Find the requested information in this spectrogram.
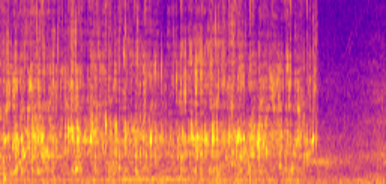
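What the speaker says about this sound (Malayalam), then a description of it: "അത് നമ്മൾ കപ്പായിട്ട് തന്നെ അങ്ങനെ നന്നായിട്ട് ഇങ്ങനെ ഇളക്കിയെടുത്താൽ മതി" Liquid neem-oil pesticide mixture for bean plants being stirred with a cup, a soft steady sloshing and trickling close by, quiet throughout and cutting off near the end.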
